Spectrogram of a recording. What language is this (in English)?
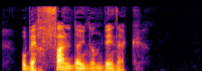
Breton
